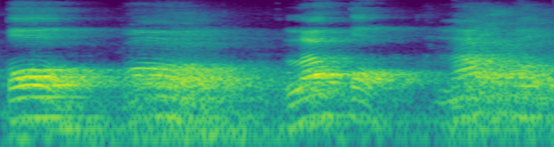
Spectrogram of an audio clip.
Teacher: huruf qaf itu punya sifat Qalqalah ketika sukun dipantulkan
